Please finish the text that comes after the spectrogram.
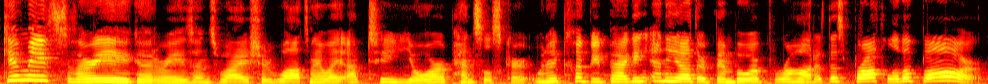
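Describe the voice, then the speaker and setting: Woman acting tipsy haughty boss lady, slow and theatrical. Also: sits high. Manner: theatrical, drawn-out, playful wordplay, slipping into breathy whispers. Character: tipsy, haughty, melodramatic female boss flirting with her employee. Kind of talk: ASMR roleplay voice acting.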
